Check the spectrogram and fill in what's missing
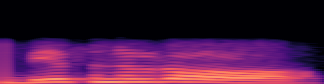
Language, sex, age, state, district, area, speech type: Odia, female, 30-45, Odisha, Kandhamal, rural, conversation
